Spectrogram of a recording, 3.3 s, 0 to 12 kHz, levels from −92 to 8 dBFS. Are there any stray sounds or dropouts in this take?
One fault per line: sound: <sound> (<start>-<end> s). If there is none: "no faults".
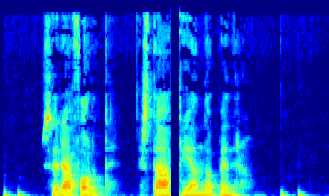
sound: dropout (1.7-1.8 s)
